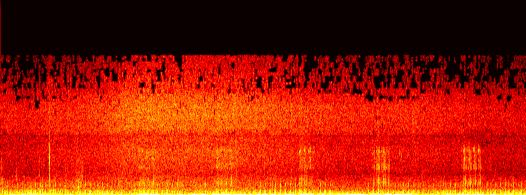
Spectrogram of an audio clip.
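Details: Cat in a wind-buffeted cabin purring, a soft, deep vibrating rumble that grows stronger after two seconds in rolling pulses, accompanied by constant wind and several short bright crackles.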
